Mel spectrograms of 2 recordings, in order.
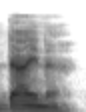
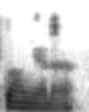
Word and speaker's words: Diana: Is it Diana or Dinah? That's not Dinah, huh? I'm mispronouncing it. My bad. It's Diana. It is Diana.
